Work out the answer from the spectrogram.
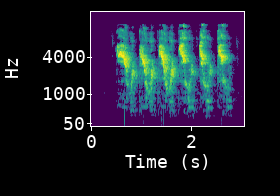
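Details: Pet African grey parrot, hatched in 1997, on a screen porch at home in Texas, serenading the birds and squirrels: six harsh, bright, downslurred squawking notes in quick succession, roughly three per second, with no other sounds.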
